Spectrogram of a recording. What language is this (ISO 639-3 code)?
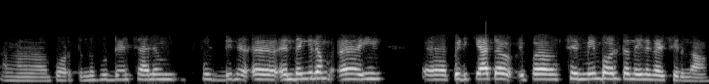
mal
